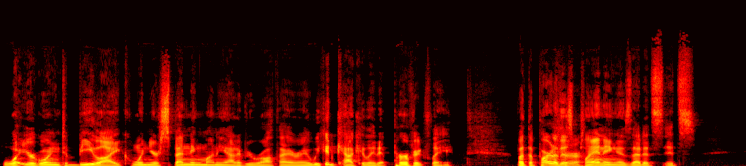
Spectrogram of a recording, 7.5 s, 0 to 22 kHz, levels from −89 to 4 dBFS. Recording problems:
none

